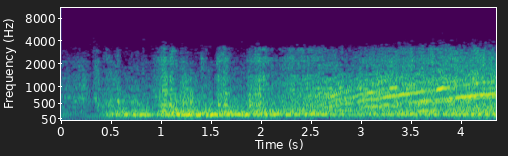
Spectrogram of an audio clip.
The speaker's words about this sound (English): Turning onto the road, Betrie pressed down on the accelerator. The sedan sped along the concrete after Brinkley's car.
